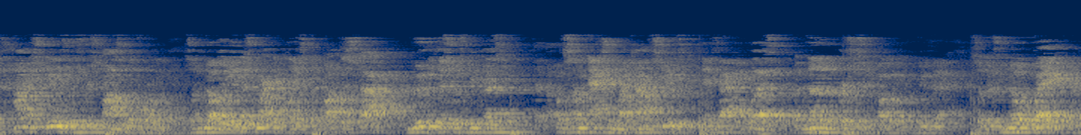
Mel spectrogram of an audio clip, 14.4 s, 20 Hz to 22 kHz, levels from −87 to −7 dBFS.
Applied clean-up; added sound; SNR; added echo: none; Truck; 19 dB; reverberation time 1.9 s.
